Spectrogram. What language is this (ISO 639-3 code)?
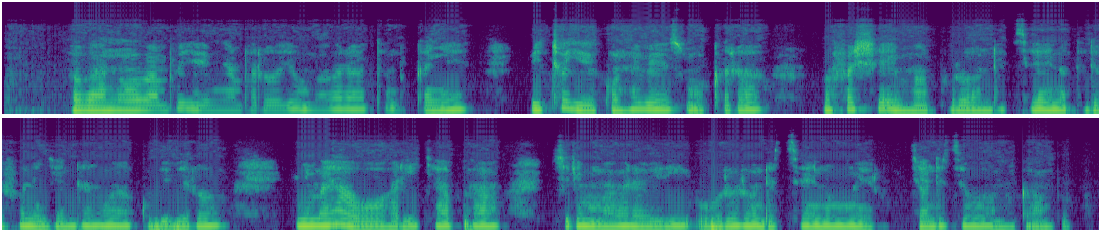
kin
